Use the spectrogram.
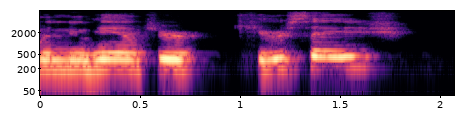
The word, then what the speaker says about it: Kearsarge: How do you pronounce that name in New Hampshire? Kearsarge? Kearsarge.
